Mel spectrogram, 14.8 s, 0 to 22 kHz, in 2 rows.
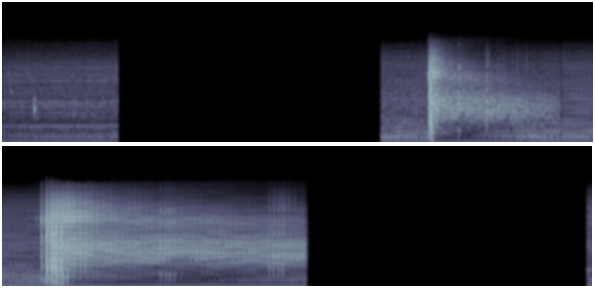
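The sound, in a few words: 9mm Luger shots from PT92 test gun, Winchester 147gr JHP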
